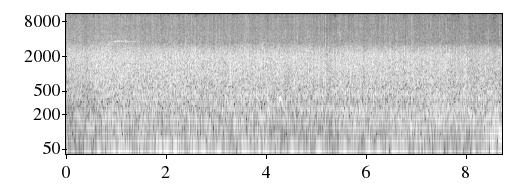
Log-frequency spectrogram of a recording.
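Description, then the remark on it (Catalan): A crowd applauds steadily for several seconds for a person invited up on stage, a dense, even wash of many hands clapping at a constant loud level with no voices standing out. “Fem-li un fort aplaudiment”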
